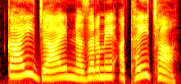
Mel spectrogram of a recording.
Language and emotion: Sindhi, neutral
